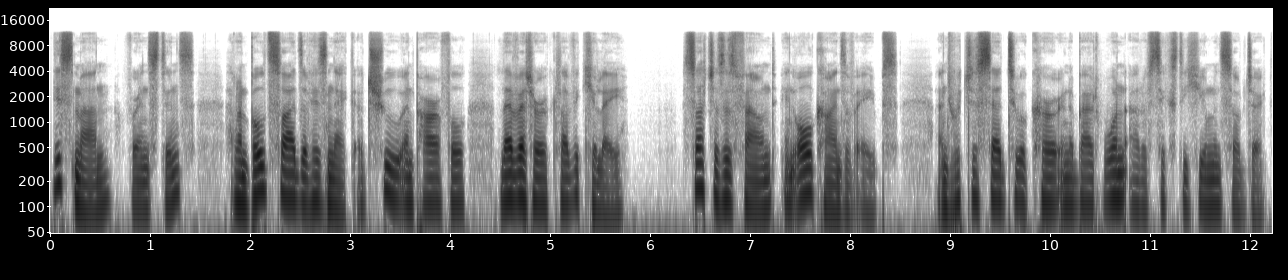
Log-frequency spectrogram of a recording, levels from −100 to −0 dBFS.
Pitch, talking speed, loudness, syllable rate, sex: 105 Hz, 195 wpm, -20 LUFS, 5.4 syllables/s, male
